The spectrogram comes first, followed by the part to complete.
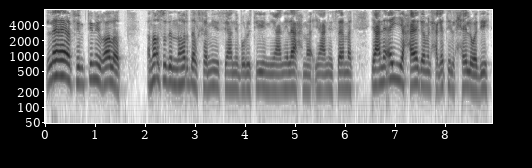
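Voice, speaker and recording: Woman doing a fast whiny egyptian cartoon husband, broke and hungry, kinda high voice. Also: steady tone, fairly bright tone, close to an everyday voice. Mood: grumbling. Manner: whining, complaining, pleading. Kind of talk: cartoon comedy voice acting.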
